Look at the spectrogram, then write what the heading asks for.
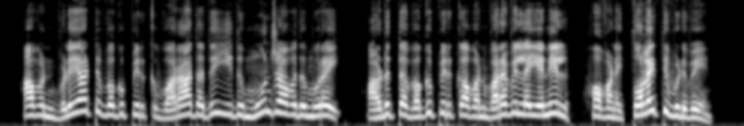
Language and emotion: Tamil, angry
